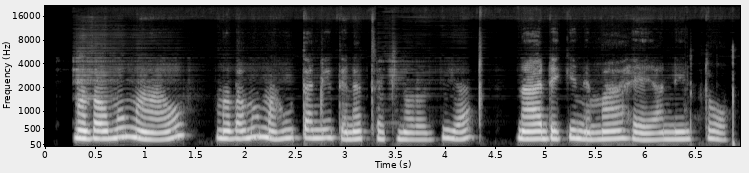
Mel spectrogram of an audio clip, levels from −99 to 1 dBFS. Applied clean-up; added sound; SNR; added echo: neural mask model DeepFilterNet 3.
